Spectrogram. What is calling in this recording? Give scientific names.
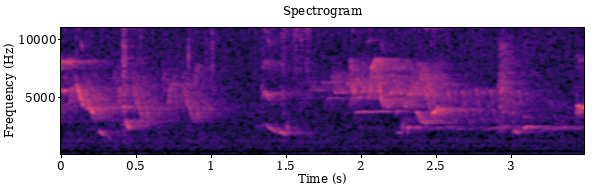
Seiurus aurocapilla, Dumetella carolinensis, Setophaga pensylvanica, Baeolophus bicolor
